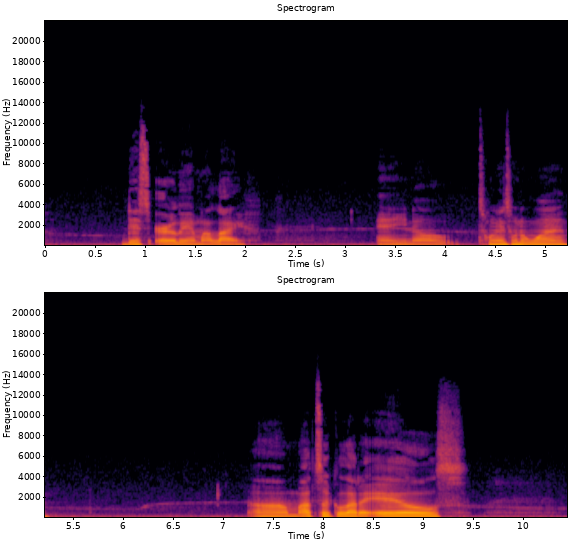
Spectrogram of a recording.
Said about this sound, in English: Sorry about the siren.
